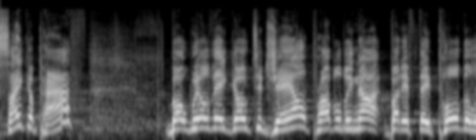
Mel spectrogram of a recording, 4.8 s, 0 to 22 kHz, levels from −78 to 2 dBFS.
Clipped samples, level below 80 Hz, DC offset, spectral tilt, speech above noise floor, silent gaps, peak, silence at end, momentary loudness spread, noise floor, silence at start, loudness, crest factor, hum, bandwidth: under 0.1%; -60 dBFS; under 0.1%; -3 dB/octave; 27 dB; none; 0 dBFS; 0 s; 4 LU; -44 dBFS; 0 s; -17 LUFS; 16 dB; none; 17 kHz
